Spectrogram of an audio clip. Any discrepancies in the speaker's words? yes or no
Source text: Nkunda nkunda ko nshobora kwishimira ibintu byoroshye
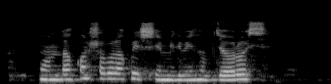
yes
